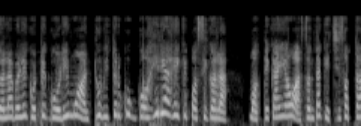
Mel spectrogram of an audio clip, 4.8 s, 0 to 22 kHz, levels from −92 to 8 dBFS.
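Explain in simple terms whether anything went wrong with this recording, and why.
A few things went wrong, and you can hear them.

The whole clip has the sound of HE-AAC compression, likely the cause. That kind of codec keeps only the lower part of the sound properly and fakes the treble by copying lower bands upward and roughly shaping them. Nothing real survives above about 12.3 kHz here, and the rebuilt top end doesn't line up with what's underneath, so the codec damage is plainly audible across the speech.

At 0.67 s there's a pre-echo. The codec spreads its noise evenly over a short block of audio. When a sharp attack lands late in that block, noise meant for the loud part also spills into the quiet moment just before it. You get a short hiss, about 16 ms, ahead of the attack, and the attack itself sounds smeared.

From 1.92 s to 4.56 s there are periodic USB or driver dropouts. Something in the background blocks the audio path on a fixed schedule, every 0.24 s, and each time roughly 10 ms of sound is simply skipped. 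That happens about ten times, and you hear it as a steady run of regular ticks while the speech carries on.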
